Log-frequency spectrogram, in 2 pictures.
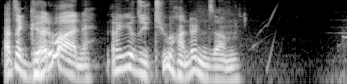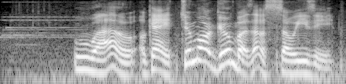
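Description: A man's voice: on the high side, sing-song, a little slow, husky. A middle-aged man giving casual, encouraging gameplay commentary like a coach at the player's side. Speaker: dad co-hosting a Let's Play. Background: loud video game music.

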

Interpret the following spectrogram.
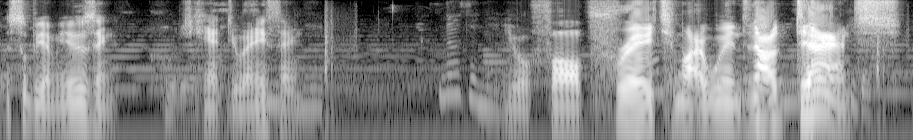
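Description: A man's voice: medium pitch, unhurried, sharp tone, faint music behind. A man voicing a taunting, sinister female wind demon, reading game dialogue in a menacing, theatrical way.

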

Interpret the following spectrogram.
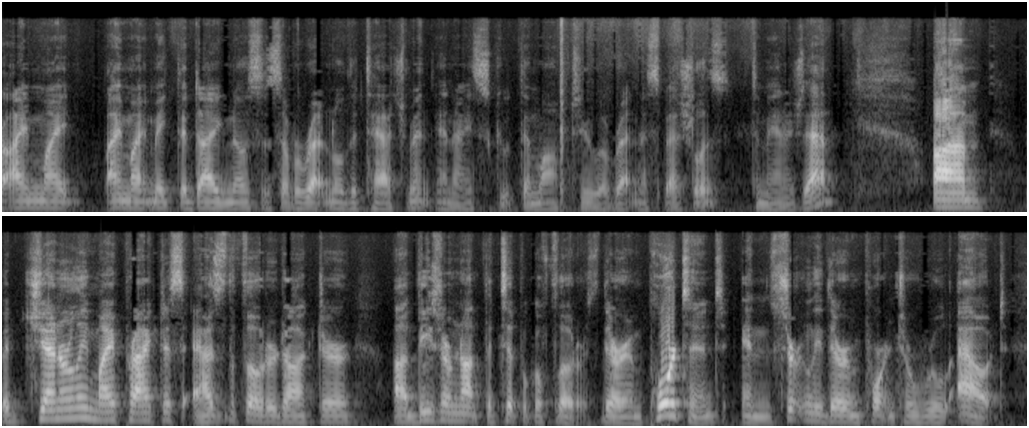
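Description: A middle-aged man, an eye doctor, talks through a slide lecture from his office. His speech is casual and full of fillers, with frequent restarts. His voice sits at an ordinary pitch. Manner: conversational, many fillers and restarts. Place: indoor office, webcam inset over slides.

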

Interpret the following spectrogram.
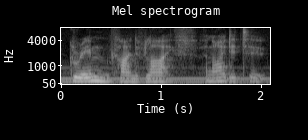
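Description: An actress playing a bitter, scornful widow in an audio drama monologue, blunt and confessional with halting moments. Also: female voice, fairly low pitch, level tone, muffled recording, over music, close to an everyday voice. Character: bitter, scornful second wife, now widowed.

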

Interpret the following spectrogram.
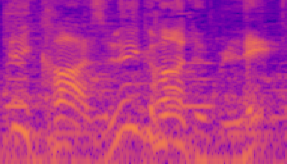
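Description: A man's voice: high voice, wildly swooping pitch, slow pace, music in the background, exaggerated voice. A man playing a wise, fussy old elf who explains things emphatically in a cartoon. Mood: instructive. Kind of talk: animated cartoon dialogue in French dub.

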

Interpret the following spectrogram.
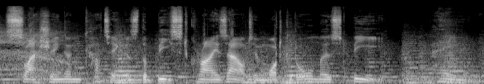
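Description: Casting: male narrator, lowish and grave, dramatic superhero storytelling over very loud score. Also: a little slow, loud music behind the voice.

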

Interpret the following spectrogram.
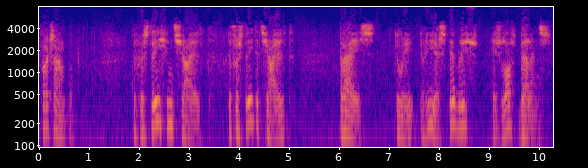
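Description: A man with a Dutch accent giving formal academic panel remarks in careful, halting phrases. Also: medium pitch, sing-song, sharp tone. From Netherlands. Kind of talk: formal prepared symposium remarks. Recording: noisy vintage radio recording.

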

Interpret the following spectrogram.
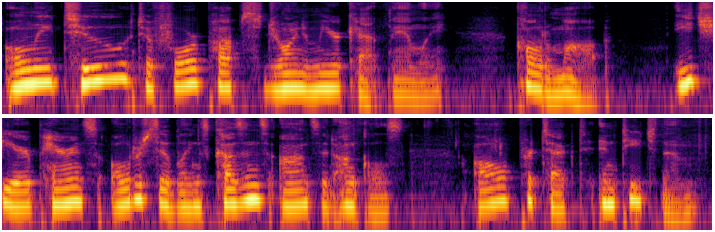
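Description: A man reads a children's nature book aloud. His voice sits at a middling pitch with a noticeably breathy, husky grain. He phrases each sentence deliberately, as narration for young listeners. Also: very animated, mellow. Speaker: storybook reader. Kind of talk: read-aloud children's nonfiction storybook narration.

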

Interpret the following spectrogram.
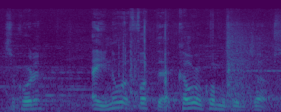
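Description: A man's voice: mid-range voice, quick pace. A young man vlogging a workout with friends in a large indoor gym, joking and trash-talking between sets. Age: young adult. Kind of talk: casual banter at the gym. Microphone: handheld camera nearby. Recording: gym music behind the voice. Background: music playing.

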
